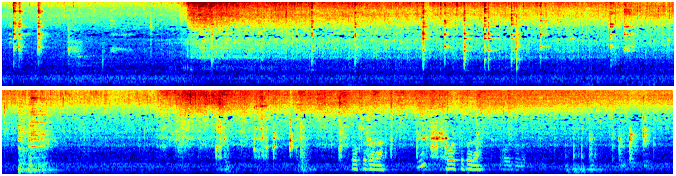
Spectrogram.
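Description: Food frying in a pan: a sizzle starts abruptly about three seconds in and carries on steadily, with sharp clicks and knocks throughout and a dull thump near the middle.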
